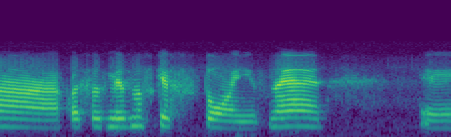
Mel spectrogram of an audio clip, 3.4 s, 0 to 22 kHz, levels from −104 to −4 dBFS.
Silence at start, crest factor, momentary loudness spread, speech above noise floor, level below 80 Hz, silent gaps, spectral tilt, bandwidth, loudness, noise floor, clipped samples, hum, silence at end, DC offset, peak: 0 s; 20 dB; 11 LU; 31 dB; -88 dBFS; none; 3 dB/octave; 5.6 kHz; -24 LUFS; -56 dBFS; under 0.1%; none; 0 s; under 0.1%; -6 dBFS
